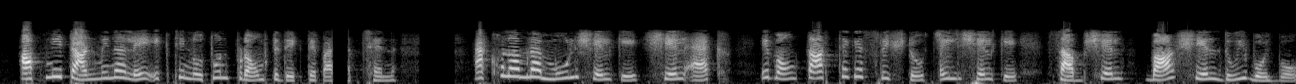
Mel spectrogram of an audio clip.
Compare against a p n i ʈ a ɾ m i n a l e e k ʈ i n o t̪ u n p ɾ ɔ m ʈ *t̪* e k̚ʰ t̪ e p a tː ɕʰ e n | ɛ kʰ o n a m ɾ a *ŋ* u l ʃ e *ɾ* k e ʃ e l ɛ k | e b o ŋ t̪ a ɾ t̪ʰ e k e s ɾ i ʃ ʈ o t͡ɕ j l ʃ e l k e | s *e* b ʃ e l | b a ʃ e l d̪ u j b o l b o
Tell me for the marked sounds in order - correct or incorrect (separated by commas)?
incorrect, incorrect, incorrect, incorrect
